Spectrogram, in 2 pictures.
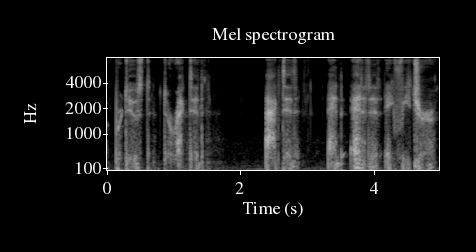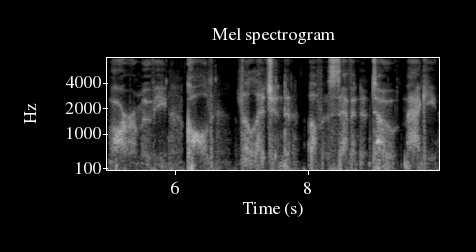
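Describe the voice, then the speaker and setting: A man from the southern United States whispering in a breathy, deliberate, conversational way as an ASMR channel host. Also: bright, forceful tone, rough recording. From southern United States (Georgia). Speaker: filmmaker hosting his own channel.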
